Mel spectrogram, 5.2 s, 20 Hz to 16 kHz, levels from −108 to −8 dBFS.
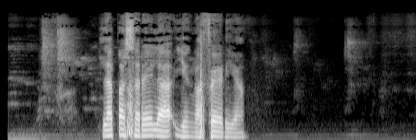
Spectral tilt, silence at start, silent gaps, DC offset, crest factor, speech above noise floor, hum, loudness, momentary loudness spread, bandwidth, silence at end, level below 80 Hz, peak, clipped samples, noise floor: -5.5 dB/octave; 0.55 s; none; under 0.1%; 20 dB; 52 dB; none; -20 LUFS; 21 LU; 11.5 kHz; 2.15 s; -54 dBFS; -4 dBFS; under 0.1%; -71 dBFS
